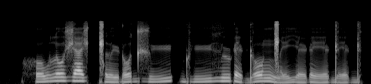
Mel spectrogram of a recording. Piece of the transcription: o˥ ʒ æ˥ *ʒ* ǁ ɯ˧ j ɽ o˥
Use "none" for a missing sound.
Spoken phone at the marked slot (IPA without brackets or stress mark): ʒ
